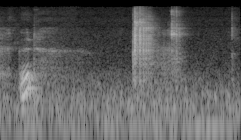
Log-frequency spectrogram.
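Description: Two sharp plastic clicks, about a second and a half in, as the pieces of a Turing Tumble marble-run computer are handled and set by hand.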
